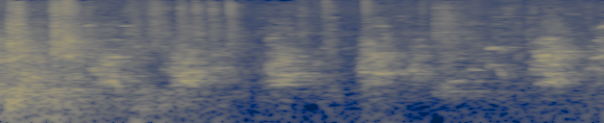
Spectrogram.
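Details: Phu Quoc Ridgeback, a brindle male about three months old with a sword-shaped ridge whorl, fully vaccinated, at a Saigon kennel; a run of short harsh barks or yelps roughly every half second to second, with muffled background noise.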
